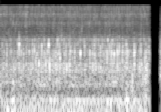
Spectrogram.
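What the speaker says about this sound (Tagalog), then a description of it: "hayaan lang muna natin lumambot at kumulo ng kumulo" Pork nape simmering in a pot for Bicol Express, a steady bubbling boil with soft popping, close and continuous until it cuts off abruptly.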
